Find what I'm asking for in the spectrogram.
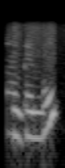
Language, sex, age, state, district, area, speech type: Telugu, female, 45-60, Andhra Pradesh, Krishna, rural, conversation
